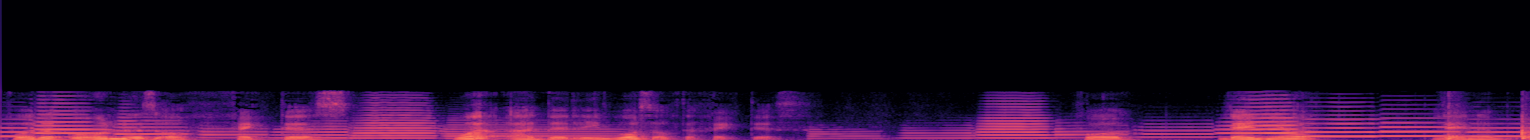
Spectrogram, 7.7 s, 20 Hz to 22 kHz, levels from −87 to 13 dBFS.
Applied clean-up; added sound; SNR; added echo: none; Trumpet; 4 dB; none.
